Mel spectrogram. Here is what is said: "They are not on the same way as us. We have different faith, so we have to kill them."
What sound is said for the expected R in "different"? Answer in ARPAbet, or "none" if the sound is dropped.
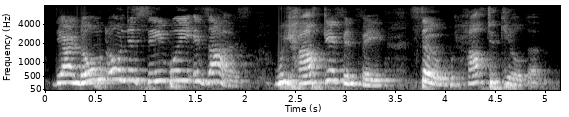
none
